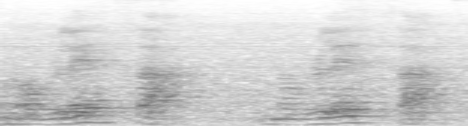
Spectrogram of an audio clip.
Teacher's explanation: Eso es lo que sería interdental, la lengua o el ápice de la lengua en medio de los dientes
